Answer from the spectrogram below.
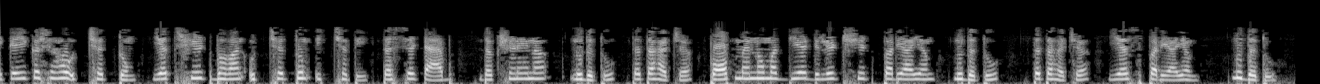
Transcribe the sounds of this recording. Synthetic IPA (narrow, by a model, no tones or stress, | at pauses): ekəikəɕɐɦɐutːɕʰɐt̪ːumjɐt̪ɕiːʈbʱɐʋanutːɕʰɐt̪ːumitːɕʰət̪it̪əst͡səʈæbd̪əkʂiɳ̃enə | nud̪ʱt̪ut̪ət̪əɦɐt͡ɕəpɔpmɛnoməd̪ʱjeɖiliʈɕiːʈpəɾjajəm | nud̪ʱət̪u | t̪ət̪əɦət͡ɕə | jəspəɾjajəm | nud̪ʱət̪uː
